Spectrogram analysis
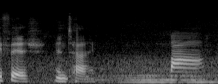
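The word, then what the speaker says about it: ปลา: Pa. Pa. And that's sort of like a BP sound.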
